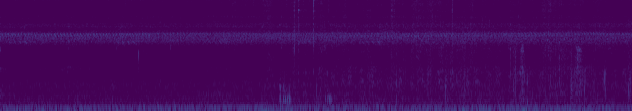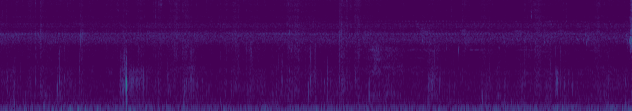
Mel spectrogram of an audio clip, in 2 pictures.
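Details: Cicadas keep up a continuous, shrill buzzing chorus on a woodland trail during a walk through hills and a valley, with crickets also present; footsteps crunch and scuff through it, with sharp clicks and knocks; cicada.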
